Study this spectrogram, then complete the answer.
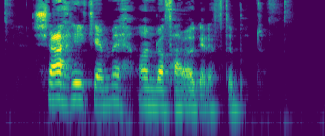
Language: Persian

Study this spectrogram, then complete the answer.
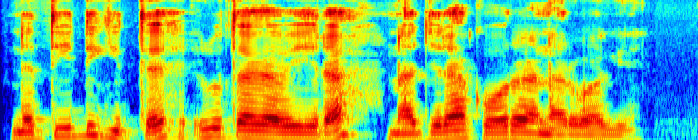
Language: Kikuyu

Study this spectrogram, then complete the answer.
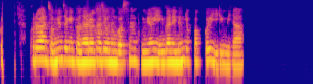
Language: Korean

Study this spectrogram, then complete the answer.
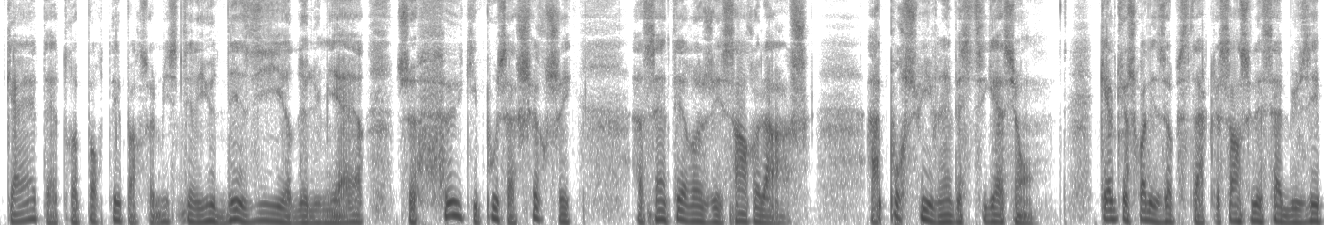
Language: French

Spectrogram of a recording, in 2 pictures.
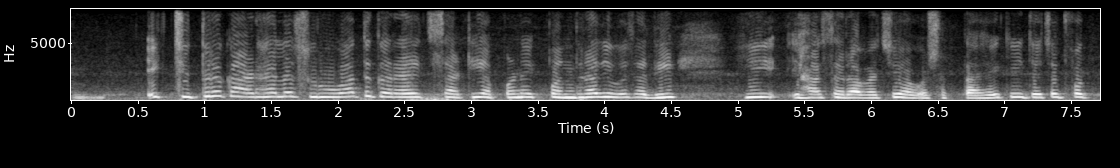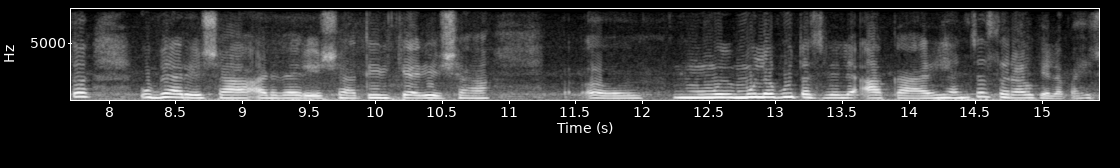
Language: Marathi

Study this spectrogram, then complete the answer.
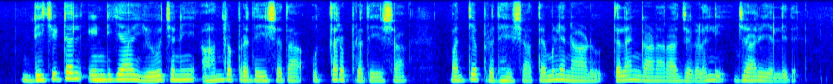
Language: Kannada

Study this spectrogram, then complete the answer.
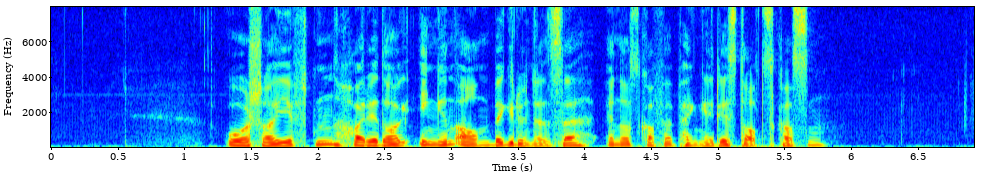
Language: Norwegian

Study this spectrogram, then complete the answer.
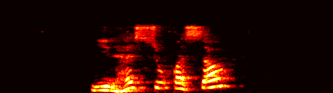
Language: Kabyle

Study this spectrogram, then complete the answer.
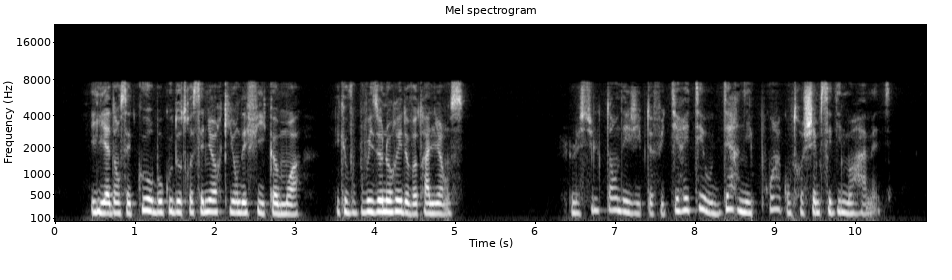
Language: French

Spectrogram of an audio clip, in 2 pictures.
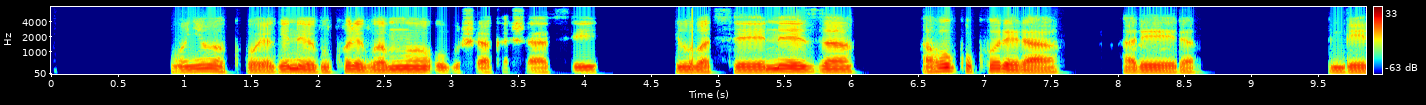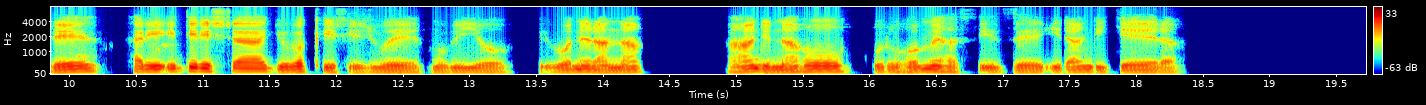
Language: Rundi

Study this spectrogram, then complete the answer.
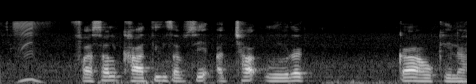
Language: Bhojpuri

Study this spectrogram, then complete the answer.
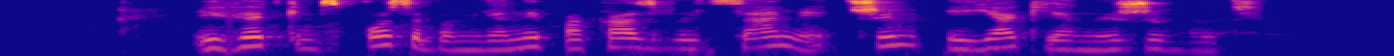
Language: Belarusian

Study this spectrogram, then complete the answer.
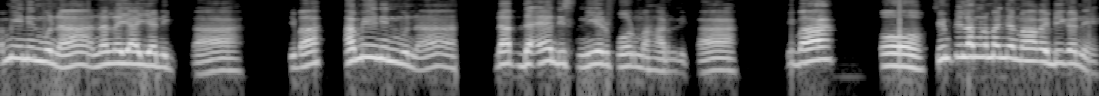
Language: Filipino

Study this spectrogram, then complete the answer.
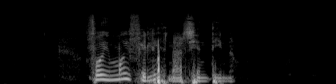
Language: Galician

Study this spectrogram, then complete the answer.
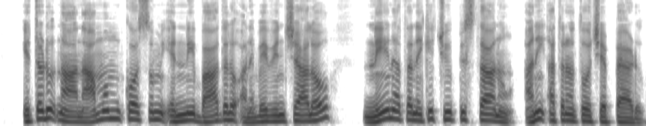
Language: Telugu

